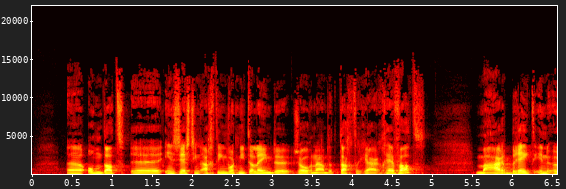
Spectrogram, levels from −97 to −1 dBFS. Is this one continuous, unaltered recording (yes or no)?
no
